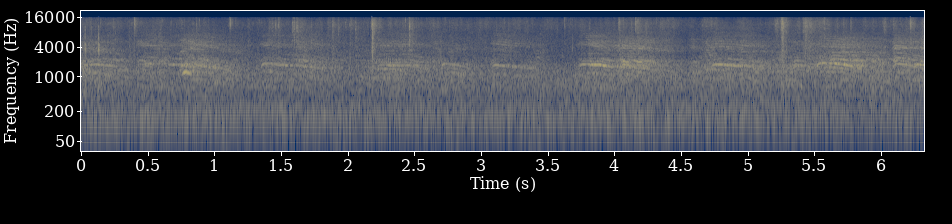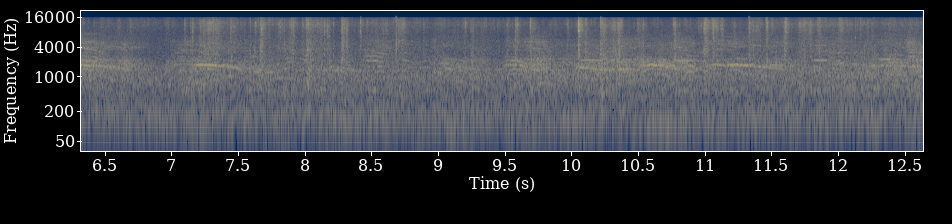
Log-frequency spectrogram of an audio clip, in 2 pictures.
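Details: A large evening pre-roost aggregation of American crows in Charleston, Coles County, Illinois, USA, on 16 January 2015. Rasping caws come in bursts from many birds at once, layered over a continuous low hum.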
